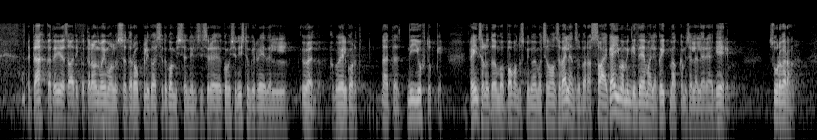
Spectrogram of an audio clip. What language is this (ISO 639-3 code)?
est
